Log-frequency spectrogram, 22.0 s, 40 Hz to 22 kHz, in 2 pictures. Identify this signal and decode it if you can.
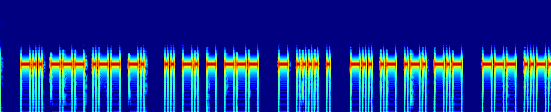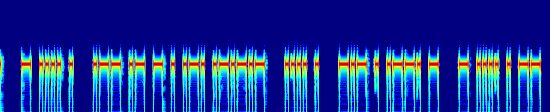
Morse code, heard as a keyed tone, about 20 wpm, 600 Hz. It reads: DOWN INTO THE DARK OF THE WATER. HE KEPT THEM
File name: the old man and the sea / the old man and the sea part 1 20wpm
